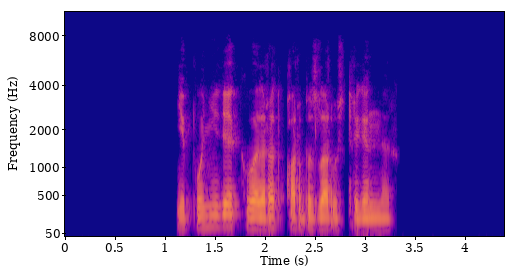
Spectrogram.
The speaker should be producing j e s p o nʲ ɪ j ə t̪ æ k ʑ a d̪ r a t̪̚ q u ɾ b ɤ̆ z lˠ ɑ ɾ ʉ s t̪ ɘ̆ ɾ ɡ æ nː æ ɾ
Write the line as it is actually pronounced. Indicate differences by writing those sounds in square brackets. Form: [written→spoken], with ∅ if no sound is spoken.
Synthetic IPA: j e [s→∅] p o nʲ ɪ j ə [t̪→d̪] æ k [ʑ→v] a d̪ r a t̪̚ q [u→ɒ] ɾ b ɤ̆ z lˠ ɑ ɾ ʉ s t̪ ɘ̆ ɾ ɡ æ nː æ ɾ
